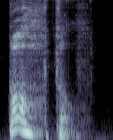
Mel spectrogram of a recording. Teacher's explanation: it's got a dental T in the middle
